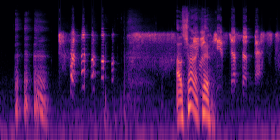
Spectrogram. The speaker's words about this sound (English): I was trying to clear my throat and it wasn't happening.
